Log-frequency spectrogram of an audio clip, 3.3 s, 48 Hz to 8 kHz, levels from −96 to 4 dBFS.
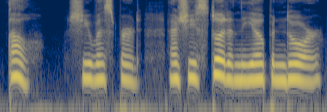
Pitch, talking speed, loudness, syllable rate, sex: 215 Hz, 185 wpm, -19 LUFS, 5.1 syllables/s, female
